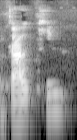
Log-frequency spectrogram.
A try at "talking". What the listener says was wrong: No decimos nunca la L. Talking.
